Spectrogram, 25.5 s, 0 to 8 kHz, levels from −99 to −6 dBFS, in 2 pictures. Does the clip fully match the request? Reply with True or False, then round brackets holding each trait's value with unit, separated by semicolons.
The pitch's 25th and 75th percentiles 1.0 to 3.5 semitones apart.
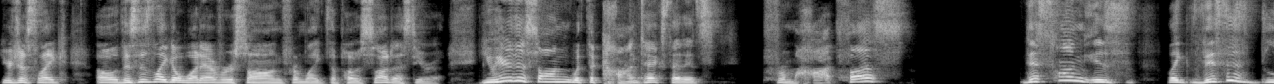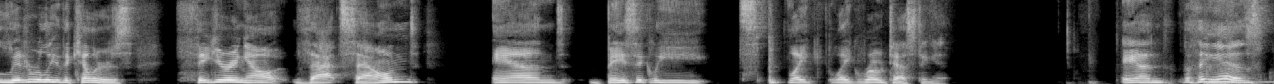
False (5.4 semitones)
